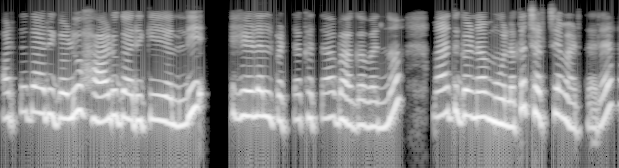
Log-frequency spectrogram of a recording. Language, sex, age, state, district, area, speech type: Kannada, female, 18-30, Karnataka, Shimoga, rural, spontaneous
